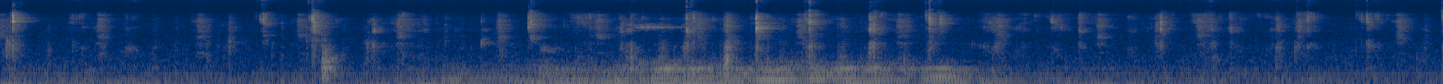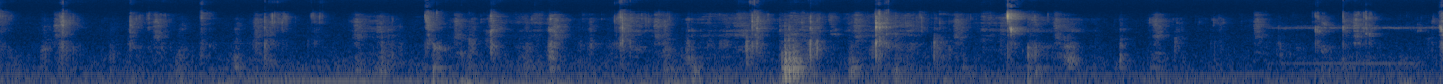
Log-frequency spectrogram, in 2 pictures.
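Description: Close-up mouth sounds of a person eating rice and curry by hand: chewing, with many short wet clicks and lip smacks.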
